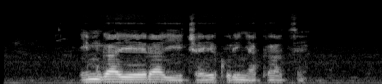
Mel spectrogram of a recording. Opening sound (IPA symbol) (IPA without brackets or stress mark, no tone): i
